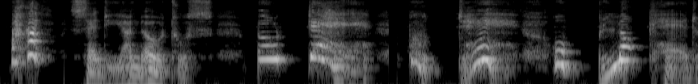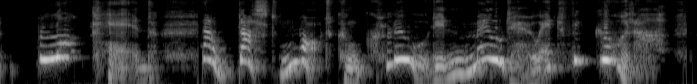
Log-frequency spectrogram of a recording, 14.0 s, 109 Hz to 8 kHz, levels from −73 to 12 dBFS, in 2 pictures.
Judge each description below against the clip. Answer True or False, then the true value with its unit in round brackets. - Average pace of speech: False (70 wpm)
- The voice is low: False (370 Hz)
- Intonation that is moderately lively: True (5.0 semitones)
